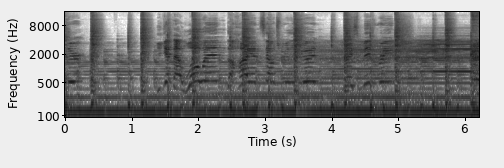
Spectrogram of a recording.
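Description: Guitar-led rock music with drums, played back through a pair of wirelessly linked Rockville RPG12BT V2 12-inch powered PA speakers and streamed from a phone over Bluetooth.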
